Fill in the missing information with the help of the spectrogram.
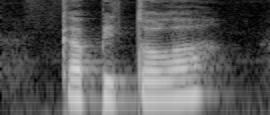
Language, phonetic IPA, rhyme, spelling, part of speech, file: Czech, [ˈkapɪtola], -ola, kapitola, noun, Cs-kapitola.ogg
- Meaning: chapter (in a book)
